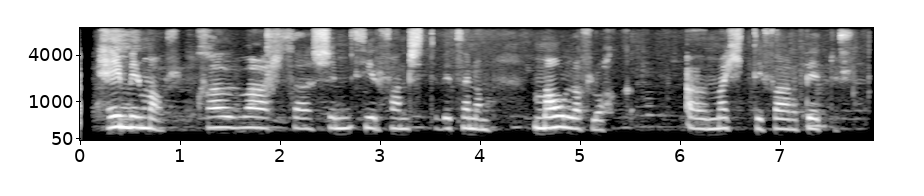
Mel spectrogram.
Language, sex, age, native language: Icelandic, male, 18-19, Icelandic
